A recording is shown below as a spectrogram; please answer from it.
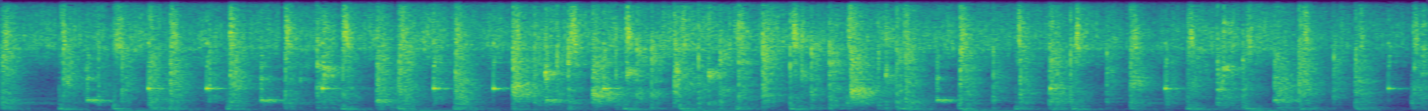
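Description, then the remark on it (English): Rapid, crisp tap-dance steps clatter in a steady, syncopated rhythm, with bright metallic clicks and occasional heavier heel strikes, all fairly loud and continuous with no voices. “And did I mention the tiger growling and the tap dancer?”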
